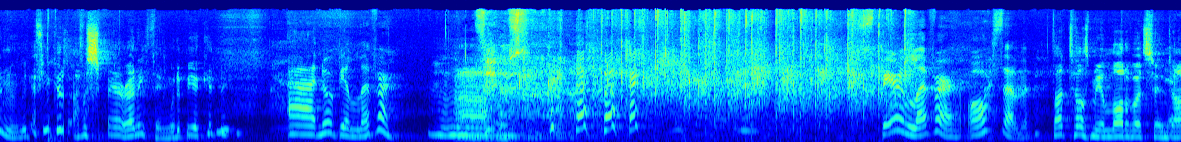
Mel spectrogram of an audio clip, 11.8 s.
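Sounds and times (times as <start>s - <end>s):
speech: 0.0s - 6.6s, 8.8s - 11.8s
laughter: 4.6s - 7.7s
audience applause: 4.8s - 9.3s.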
